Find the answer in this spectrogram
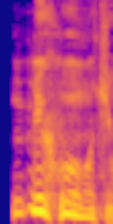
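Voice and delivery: grumbling. The pastor's little son, pulled close by the pastor, grumbling. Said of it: "той буркнув".

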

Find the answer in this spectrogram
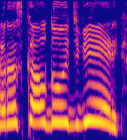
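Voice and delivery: high, shrill yelling. Narrator reading Vasya yelling at Derek while a demon chases him, yelling into his ear. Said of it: "заорала Дереку на ухо Вася".

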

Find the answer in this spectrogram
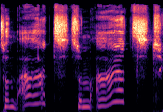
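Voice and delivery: very high, shrill, drawn-out shrieking screech. Frau Daumer calls out to Anna, who is running toward her, shrieking. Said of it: "kreischte Frau Daumer".

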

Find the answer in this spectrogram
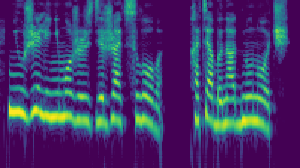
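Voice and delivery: ordinary delivery

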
